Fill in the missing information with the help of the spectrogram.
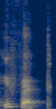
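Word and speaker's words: effect: जो ए से स्टार्ट होता है अफेक्ट, जो ई से स्टार्ट होता है इफेक्ट।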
